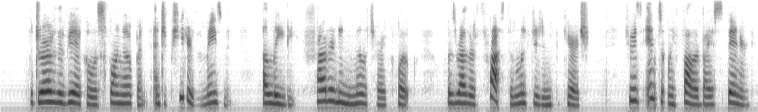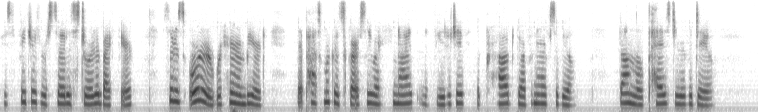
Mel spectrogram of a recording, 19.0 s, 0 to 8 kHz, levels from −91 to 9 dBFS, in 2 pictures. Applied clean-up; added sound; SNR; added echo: none; none; none; none.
